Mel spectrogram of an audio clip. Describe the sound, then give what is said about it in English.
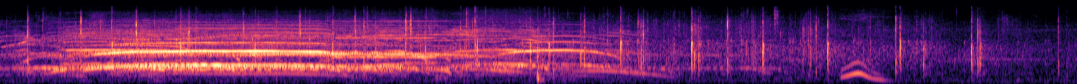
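An audience claps and cheers as a speaker is introduced: loud, dense applause with shouts and whoops. It thins toward the end into scattered claps and a few lone calls. “Please make some noise for Allison Turcos.”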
